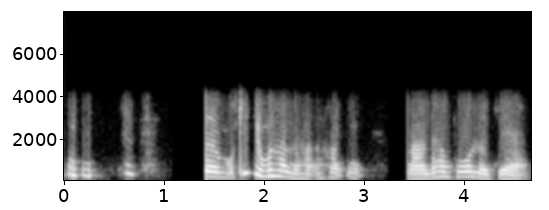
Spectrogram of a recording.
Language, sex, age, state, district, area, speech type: Manipuri, female, 30-45, Manipur, Kangpokpi, urban, conversation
